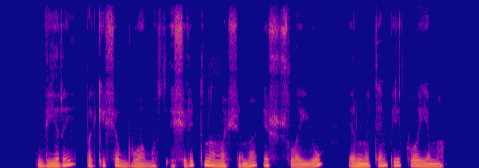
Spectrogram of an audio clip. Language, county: Lithuanian, Kaunas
